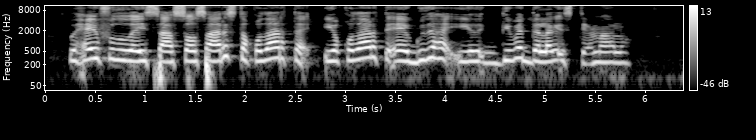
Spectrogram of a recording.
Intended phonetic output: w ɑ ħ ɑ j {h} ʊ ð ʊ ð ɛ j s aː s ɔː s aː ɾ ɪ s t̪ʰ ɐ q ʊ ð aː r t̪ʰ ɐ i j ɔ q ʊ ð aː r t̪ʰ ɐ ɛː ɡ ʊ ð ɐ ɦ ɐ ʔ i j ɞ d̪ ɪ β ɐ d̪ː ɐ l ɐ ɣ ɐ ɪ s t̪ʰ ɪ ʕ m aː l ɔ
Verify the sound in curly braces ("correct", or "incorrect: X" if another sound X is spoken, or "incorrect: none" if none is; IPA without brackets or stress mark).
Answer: incorrect: f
